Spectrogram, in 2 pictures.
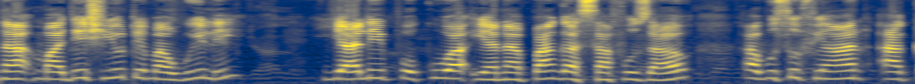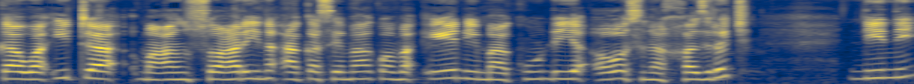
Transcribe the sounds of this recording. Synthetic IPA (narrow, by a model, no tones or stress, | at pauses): namaʄɛʃijɔtɛmawili | jalipɔkuwajanapaŋɡasafuzaɔ | aɓusufijanakawaʔitamaːnsaɾinaʔakasɛmakwambaʔɛnimakundijaʔɔsnaxazɾad͡ʒ | nini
